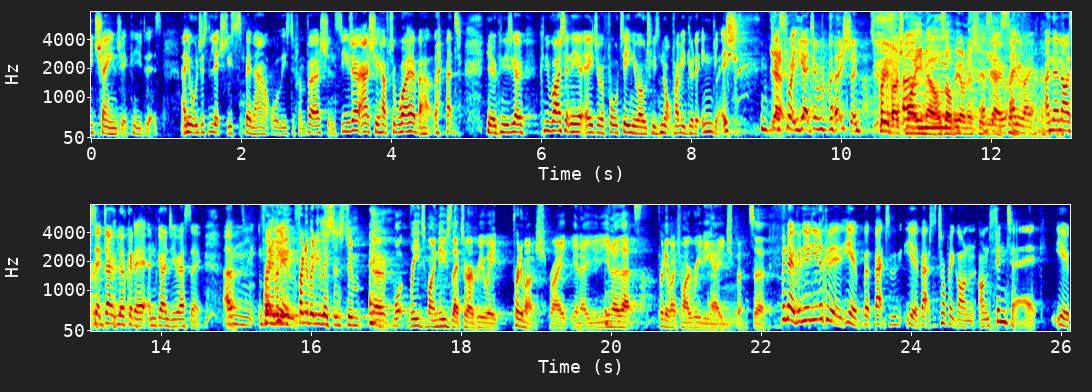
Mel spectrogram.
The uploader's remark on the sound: Live on stage at our recent After Dark: London Calling event, in association with GPS.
